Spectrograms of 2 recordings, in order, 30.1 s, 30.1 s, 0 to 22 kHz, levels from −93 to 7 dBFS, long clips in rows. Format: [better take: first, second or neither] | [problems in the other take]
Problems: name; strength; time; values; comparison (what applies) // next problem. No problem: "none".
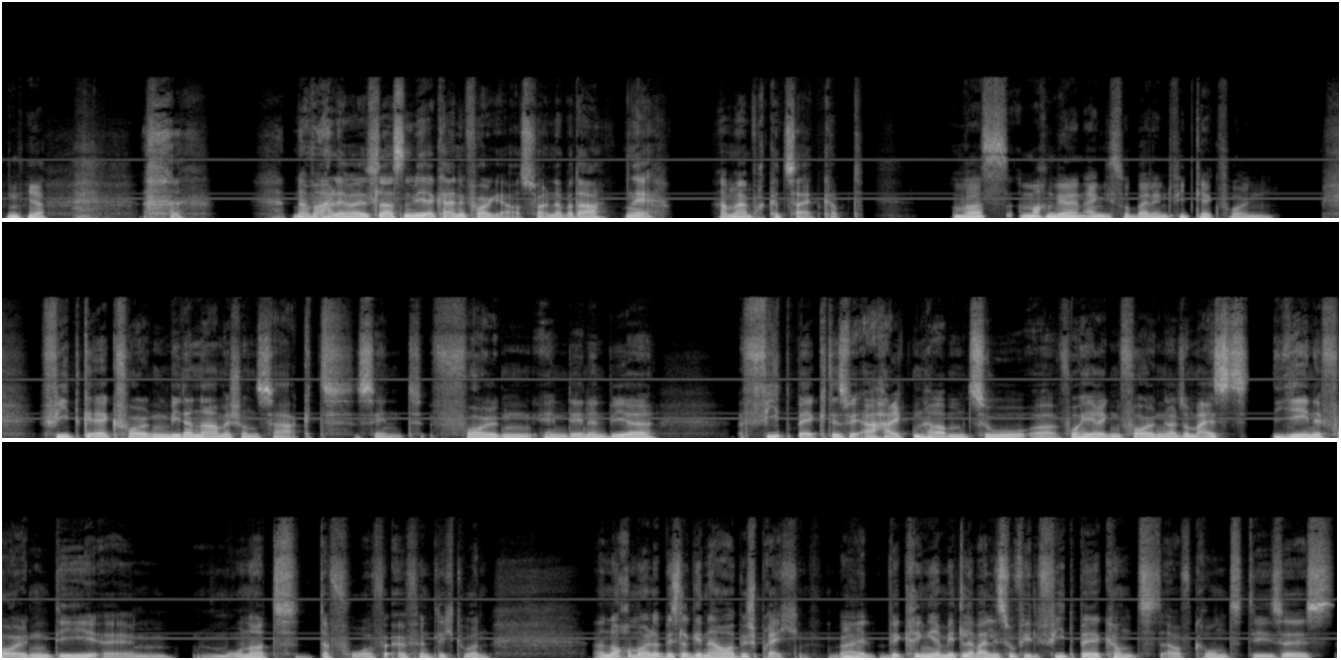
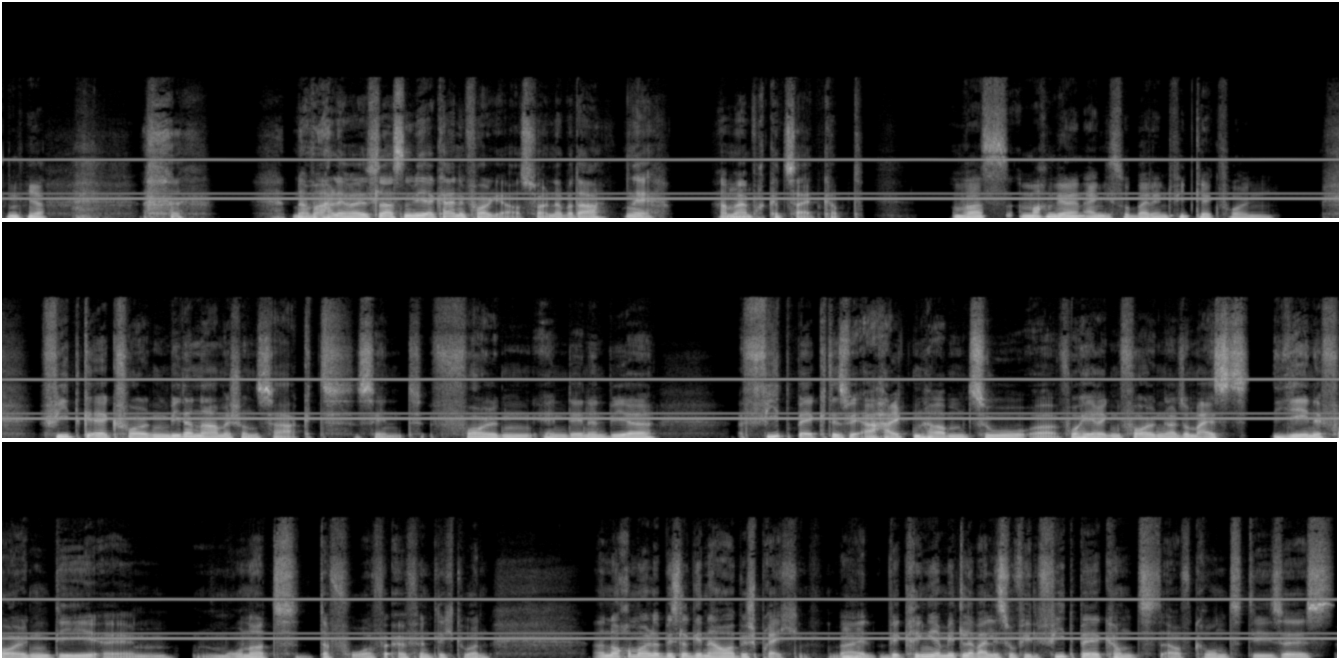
first | high-pitched whine; loud; throughout; 2 kHz, 9 dB below the speech; faint in the first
